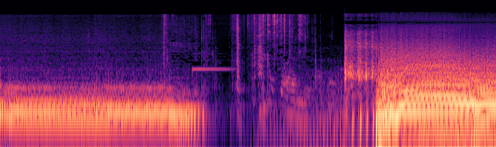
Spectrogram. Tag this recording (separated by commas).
Speech, Vehicle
